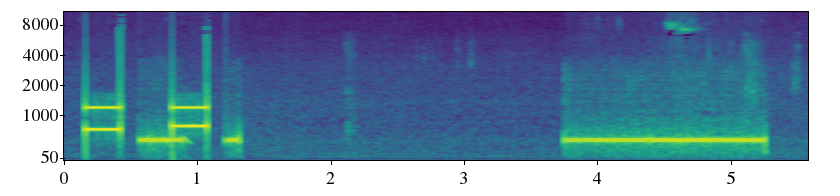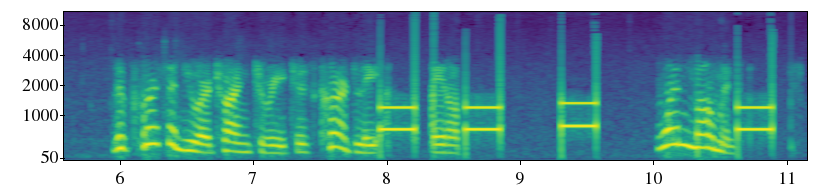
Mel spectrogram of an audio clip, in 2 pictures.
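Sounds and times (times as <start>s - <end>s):
telephone keypad dialing tones: 0.2s - 1.3s, 3.8s - 5.3s, 7.9s - 9.6s, 10.6s - 11.0s
speech: 6.0s - 8.7s, 10.0s - 10.8s.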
